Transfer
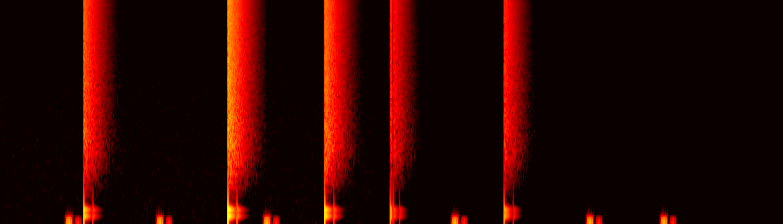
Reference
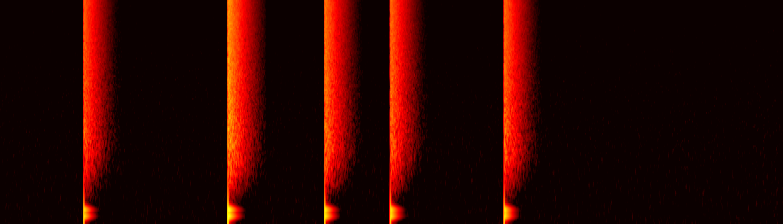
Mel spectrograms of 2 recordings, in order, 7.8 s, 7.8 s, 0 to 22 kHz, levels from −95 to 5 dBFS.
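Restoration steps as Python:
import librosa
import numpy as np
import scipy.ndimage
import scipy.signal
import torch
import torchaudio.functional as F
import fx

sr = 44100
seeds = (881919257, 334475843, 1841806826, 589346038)

y = fx.fix_deplosive(x, sr, at_s=(0.65, 1.56, 2.63, 4.51, 5.86, 6.6))
y = fx.fix_interpolate(y, sr, at_s=(3.92,), length_ms=15.0)
y = fx.fix_echo_inverse(y, sr, delay_ms=90, level_db=-22.0)
y = fx.fix_level(y, sr, at_s=3.73, step_db=9.5)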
